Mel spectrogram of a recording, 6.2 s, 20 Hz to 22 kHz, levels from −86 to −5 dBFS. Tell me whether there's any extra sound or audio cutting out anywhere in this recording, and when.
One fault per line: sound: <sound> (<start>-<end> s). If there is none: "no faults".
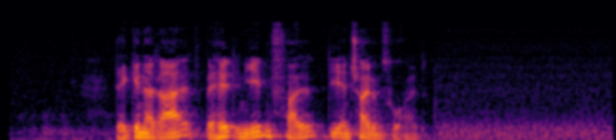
no faults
